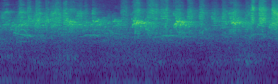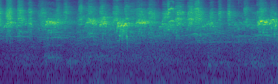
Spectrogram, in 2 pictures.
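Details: A group of budgerigars kept in an aviary twitters nonstop: high, scratchy chirps layered with thin whistled notes that swell and fade over several seconds.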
